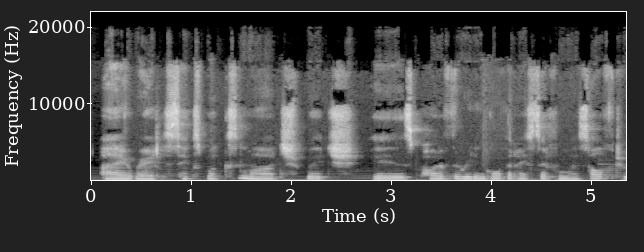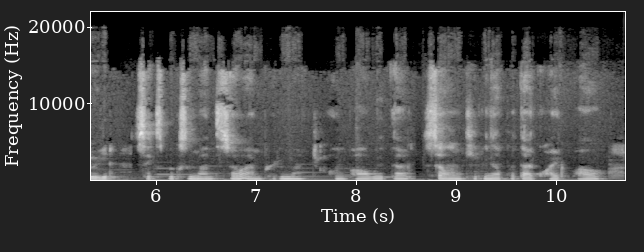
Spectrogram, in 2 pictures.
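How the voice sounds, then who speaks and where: Speech moves at a moderate pace with hardly any pauses. Music plays in the background. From South Africa. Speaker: book vlogger. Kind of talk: casual book review vlog.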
